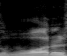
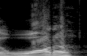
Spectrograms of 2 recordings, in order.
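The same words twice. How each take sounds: First: Said in the usual way. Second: Mimicking mom's Boston accent on "Water?", r dropped, rising; light Boston "Water?" like his mom asking; "Water?" with a hint of Boston, asked like a question. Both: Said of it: "a little bit of a Boston accent".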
